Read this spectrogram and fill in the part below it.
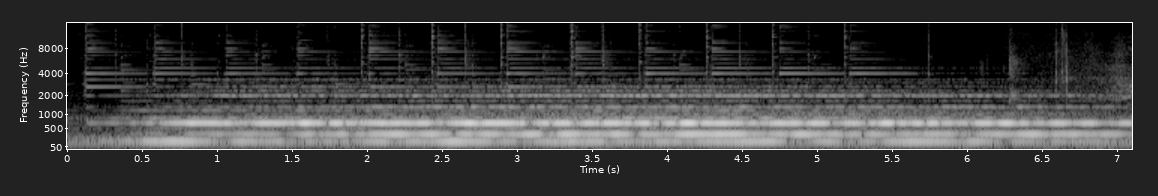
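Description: Sustained ambient electric guitar drone through a reverb pedal, steady layered tones holding evenly for several seconds with a smooth wash of reverb, no talking.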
